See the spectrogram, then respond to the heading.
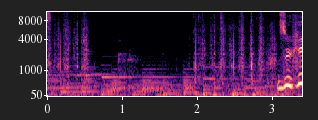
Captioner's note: grating sound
